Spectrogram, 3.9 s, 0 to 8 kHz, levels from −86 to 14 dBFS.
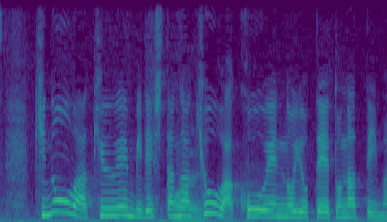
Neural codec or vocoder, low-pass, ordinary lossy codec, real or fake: none; none; none; real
